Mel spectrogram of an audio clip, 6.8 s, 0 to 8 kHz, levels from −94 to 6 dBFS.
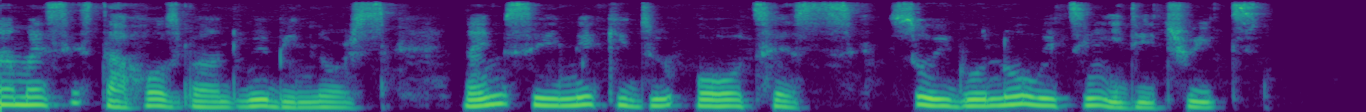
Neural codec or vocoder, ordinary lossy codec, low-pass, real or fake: vocoder, 44.1 kHz, 128 mel bands every 512 samples, BigVGAN v2; none; 7.2 kHz; fake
